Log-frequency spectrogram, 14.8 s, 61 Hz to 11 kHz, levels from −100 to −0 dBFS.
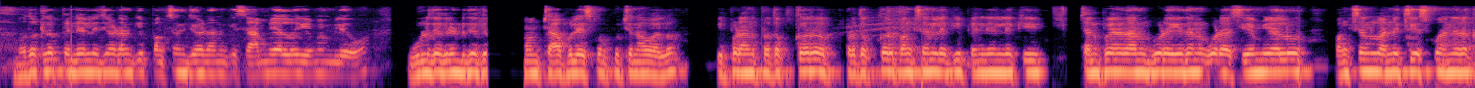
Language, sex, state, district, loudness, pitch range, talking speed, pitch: Telugu, male, Karnataka, Bellary, -24 LUFS, 145-155 Hz, 145 wpm, 155 Hz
